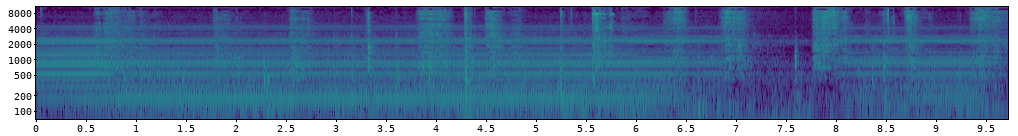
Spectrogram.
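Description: Old AA5 tube radio's speaker giving a faint, steady mains hum and buzz with scattered crackles while it is tuned without picking up a station; the hum drops out briefly about seven seconds in, then comes back. The crackling is a sign of bad connections, which the owner puts down to a loose tube or heat-baked tube sockets.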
